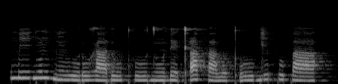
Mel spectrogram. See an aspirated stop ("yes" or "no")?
yes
